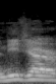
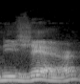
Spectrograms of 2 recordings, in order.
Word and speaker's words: Niger: Niger and Nigeria the Niger River and let's I'm using the French pronunciation Niger where the G is softer or Niger were the Germanic or English pronunciation Nigeria that's a place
